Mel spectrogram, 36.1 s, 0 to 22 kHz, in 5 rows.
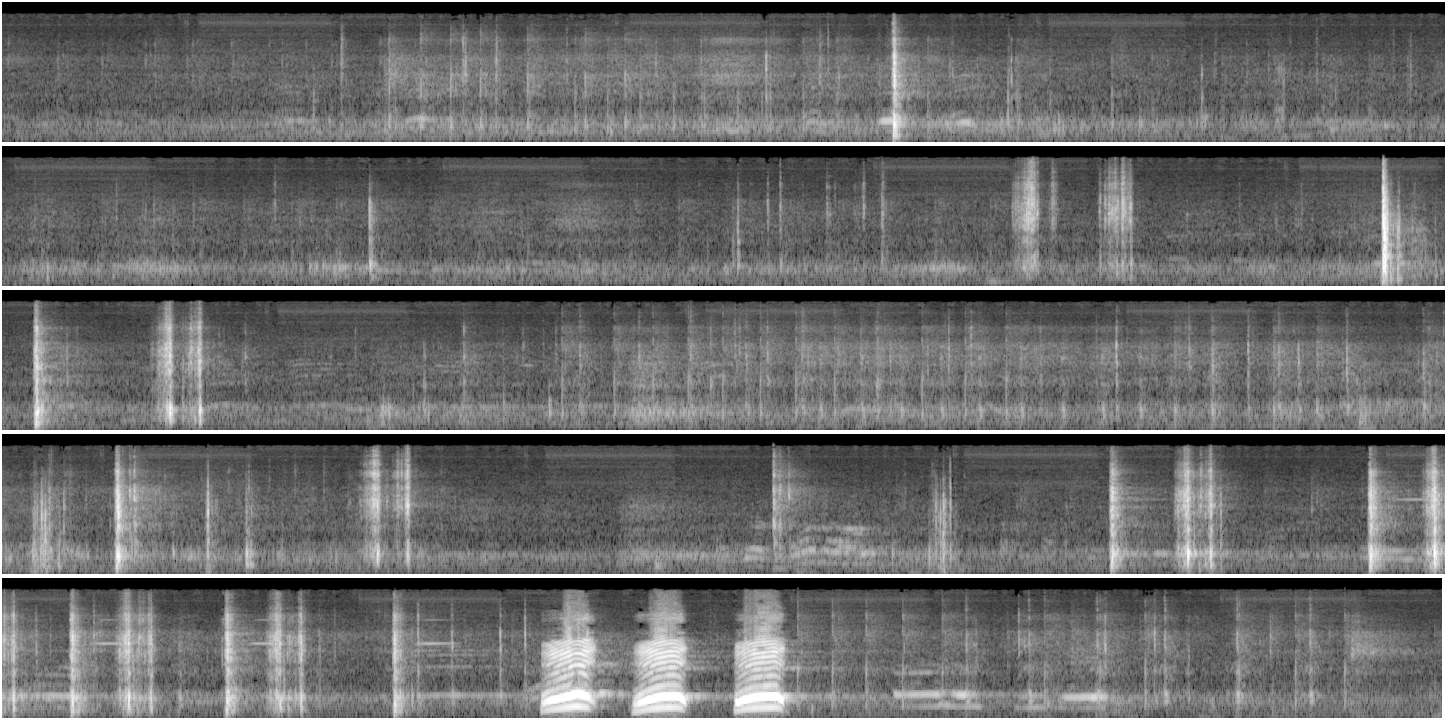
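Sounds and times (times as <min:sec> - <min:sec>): faint rustling: 0:00.0 - 0:14.2.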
